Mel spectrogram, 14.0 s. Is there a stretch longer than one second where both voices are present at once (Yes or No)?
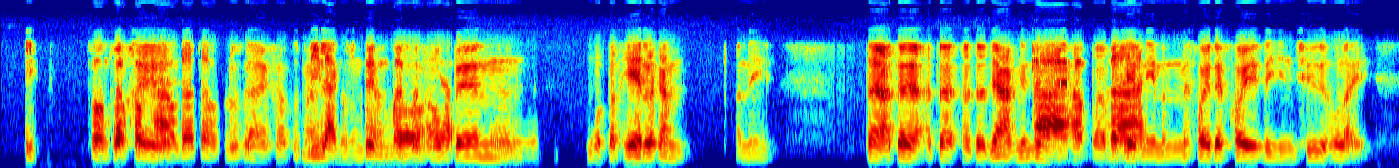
Yes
